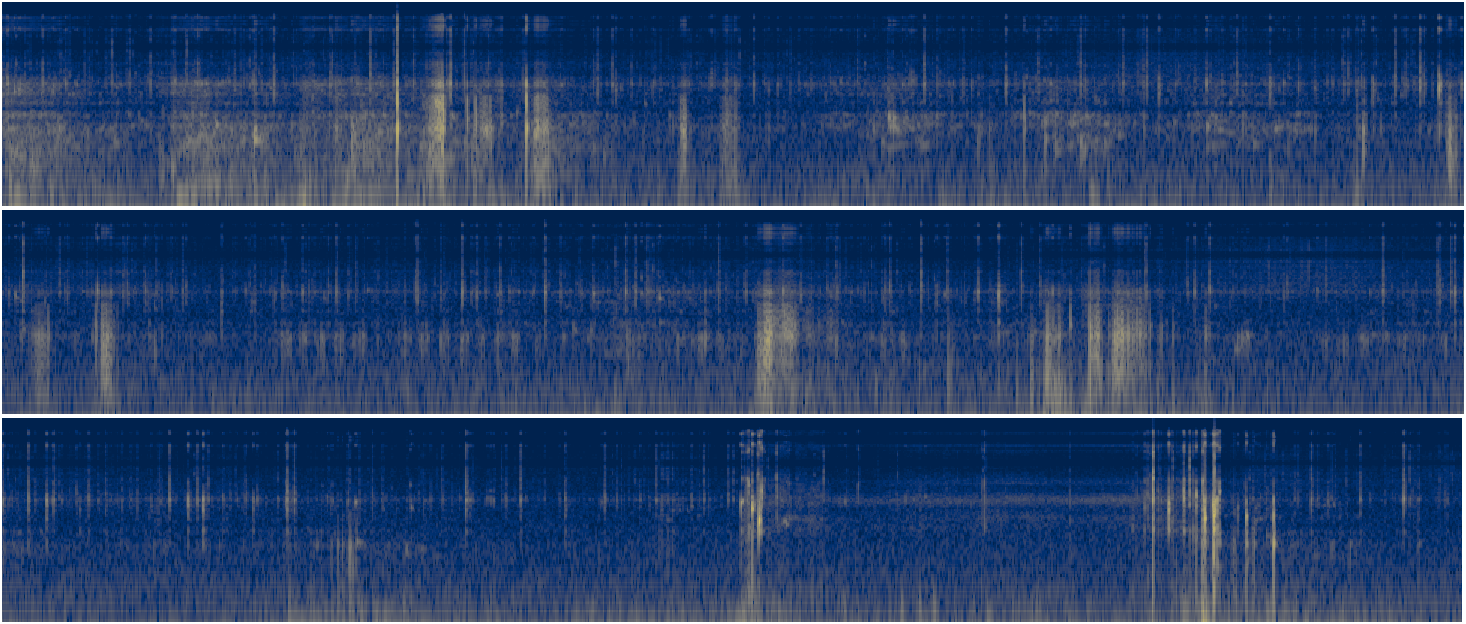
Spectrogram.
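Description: Water sloshing and gurgling around a submerged camera, heard muffled through its housing. Scattered clicks run through it, with a few short louder splashes, the loudest two near the end.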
